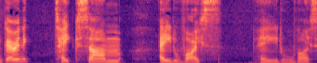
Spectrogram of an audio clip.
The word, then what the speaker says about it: edelweiß: to take some edelweiß edelweiß is how you say it sounds funny today and I just put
